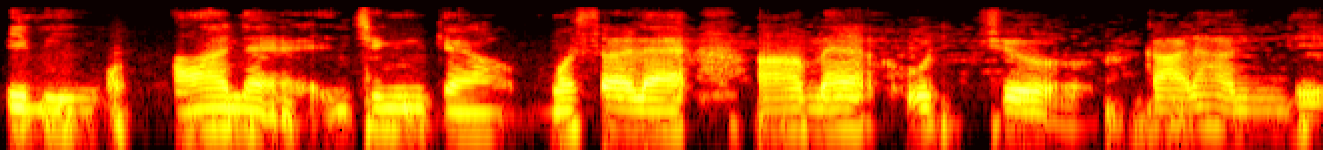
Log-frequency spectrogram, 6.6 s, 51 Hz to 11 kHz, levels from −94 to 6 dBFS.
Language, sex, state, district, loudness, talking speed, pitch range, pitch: Tulu, male, Karnataka, Dakshina Kannada, -17 LUFS, 65 wpm, 110-120 Hz, 110 Hz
